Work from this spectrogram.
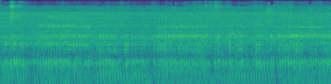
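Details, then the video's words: Mother cat among stray cats in Istanbul purring while talking to her kittens; steady low rumbling purr with regular pulses throughout, faint urban background. "Mother cat purring, mother cat talking to kittens"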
